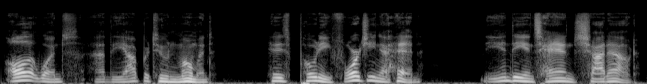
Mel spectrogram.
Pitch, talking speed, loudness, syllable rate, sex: 135 Hz, 150 wpm, -18 LUFS, 4.7 syllables/s, male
